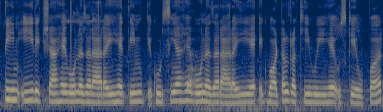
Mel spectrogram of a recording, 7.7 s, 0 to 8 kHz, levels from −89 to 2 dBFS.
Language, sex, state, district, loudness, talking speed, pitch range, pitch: Hindi, female, Bihar, Saharsa, -32 LUFS, 180 wpm, 175-200 Hz, 185 Hz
